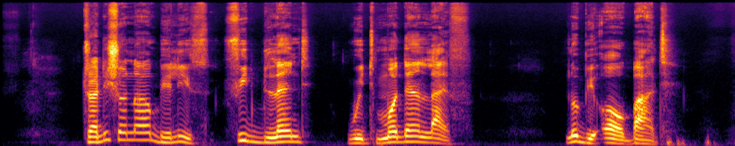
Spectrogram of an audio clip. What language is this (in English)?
Nigerian Pidgin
